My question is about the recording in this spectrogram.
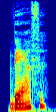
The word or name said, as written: verfe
